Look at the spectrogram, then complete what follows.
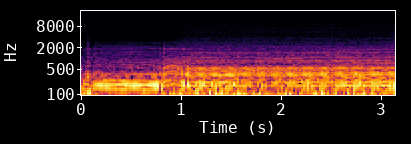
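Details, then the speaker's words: Yamaha R3 with full-system exhaust after fitting an SRB resonator; previously backfired badly when throttling. Deep steady drone rising smoothly on throttle with no pops or bangs; backfire now gone, clean healthy exhaust. "laking improved mga amigo nahulat talaga yung kanyang backfire hindi yung kagaya nakaraan na grabe yung backfire niya"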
